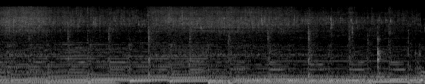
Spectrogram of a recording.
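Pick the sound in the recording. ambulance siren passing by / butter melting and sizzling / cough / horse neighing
butter melting and sizzling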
